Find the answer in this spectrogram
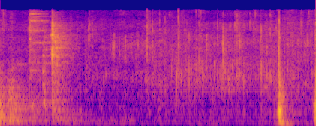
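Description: Food sizzling faintly in a hot pan, with a sharp click near the end.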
